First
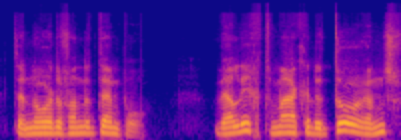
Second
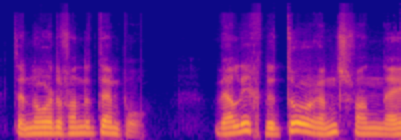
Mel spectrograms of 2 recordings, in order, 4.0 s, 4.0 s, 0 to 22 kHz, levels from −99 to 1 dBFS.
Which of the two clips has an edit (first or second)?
second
